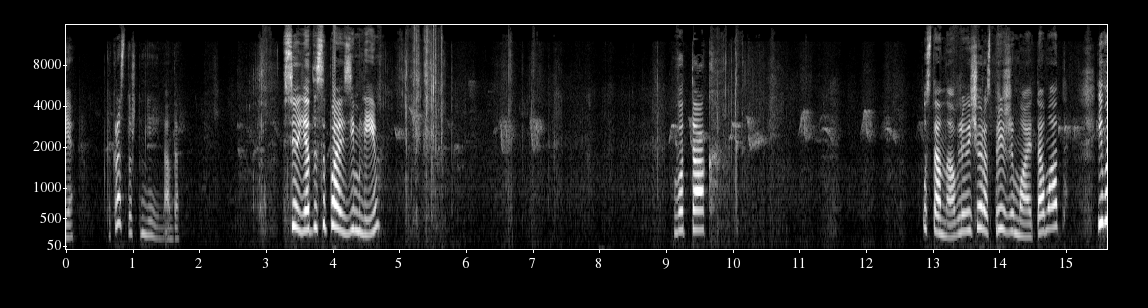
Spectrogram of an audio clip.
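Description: A middle-aged woman speaks calmly and clearly, close by.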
